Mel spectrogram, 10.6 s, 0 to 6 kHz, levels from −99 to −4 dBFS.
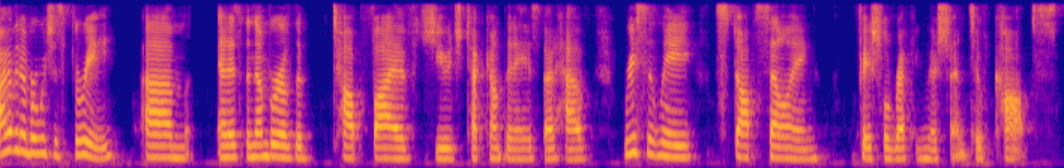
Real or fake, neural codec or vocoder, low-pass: fake; codec, 16 kHz, 4.8 kbps, FACodec; 5.4 kHz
